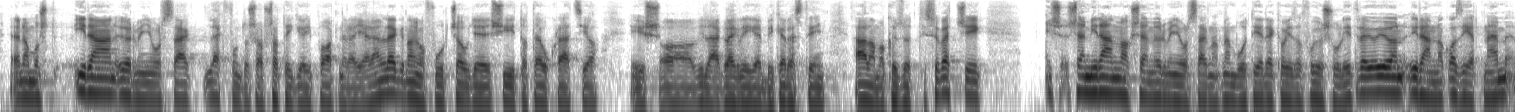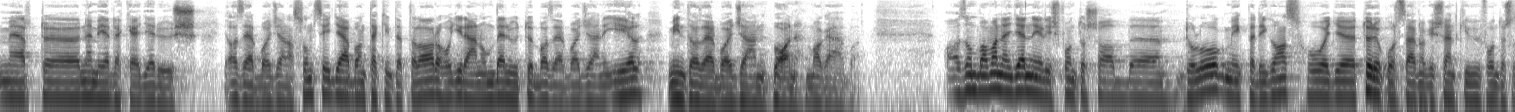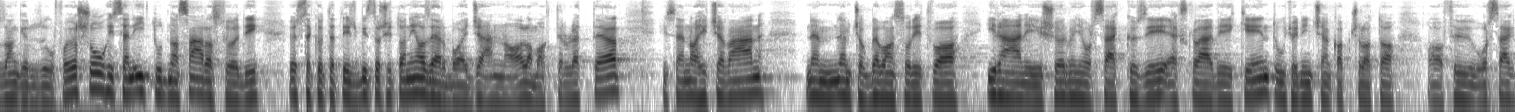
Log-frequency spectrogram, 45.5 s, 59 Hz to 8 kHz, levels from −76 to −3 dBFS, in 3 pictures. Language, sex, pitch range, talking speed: Hungarian, male, 100-120 Hz, 135 wpm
